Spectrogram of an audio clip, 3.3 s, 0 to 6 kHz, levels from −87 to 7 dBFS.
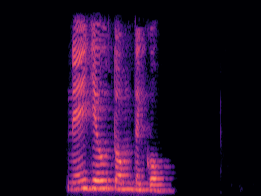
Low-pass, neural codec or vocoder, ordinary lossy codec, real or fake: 5.4 kHz; none; AAC, 32 kbps; real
